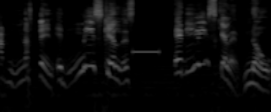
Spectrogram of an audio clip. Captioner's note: beep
